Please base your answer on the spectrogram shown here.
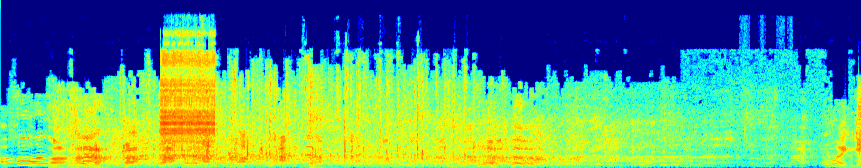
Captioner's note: laughter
